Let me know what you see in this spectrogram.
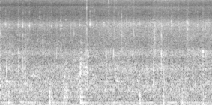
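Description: Diced potatoes and curry leaves frying in hot oil, a steady sizzle with faint scattered crackles.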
